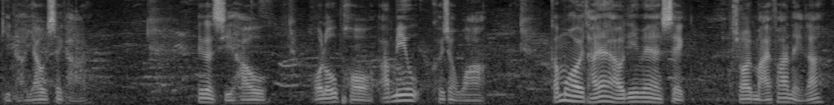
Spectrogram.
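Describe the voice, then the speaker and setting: A middle-aged man with a Hong Kong Cantonese accent, playing a mild husband who narrates an audio drama in a reflective, unhurried way. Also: low-pitched. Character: mild, bumbling husband narrating his family's emigration. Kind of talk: scripted first-person narration in an audio drama.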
